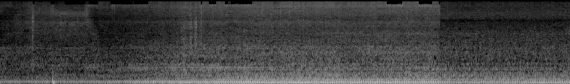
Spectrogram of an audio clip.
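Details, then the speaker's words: 2000 Honda Accord with no power from a clogged catalytic converter, after the cat was gutted and the O2 sensor refitted: smooth, even, quiet idle with no ticking, rattle or exhaust leak. "oh yeah sounds just like it should nice and quiet"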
